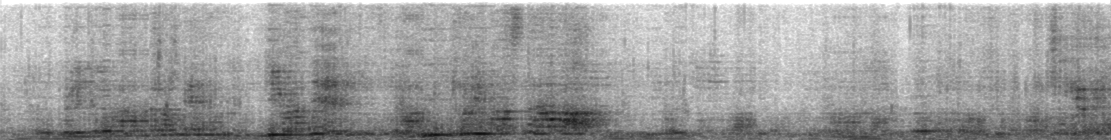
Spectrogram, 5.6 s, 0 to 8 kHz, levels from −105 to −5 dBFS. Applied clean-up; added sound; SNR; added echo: neural separator model SepFormer DNS4.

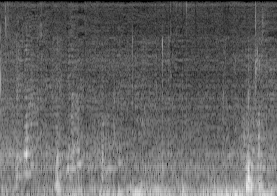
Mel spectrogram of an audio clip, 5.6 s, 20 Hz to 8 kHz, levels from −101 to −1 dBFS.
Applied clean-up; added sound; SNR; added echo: neural mask model DeepFilterNet 3.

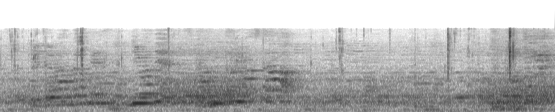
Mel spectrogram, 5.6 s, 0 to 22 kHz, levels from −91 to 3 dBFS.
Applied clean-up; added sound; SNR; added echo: none; Chewing, mastication; 10 dB; reverberation time 0.6 s.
